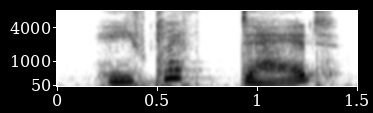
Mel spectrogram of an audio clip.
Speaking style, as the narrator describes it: I exclaimed, astonished

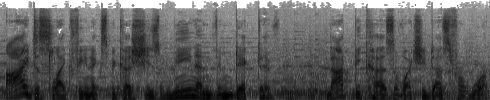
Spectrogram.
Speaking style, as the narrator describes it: said

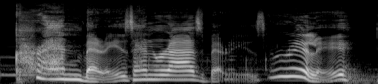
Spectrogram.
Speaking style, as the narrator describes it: the snooty cat purred

